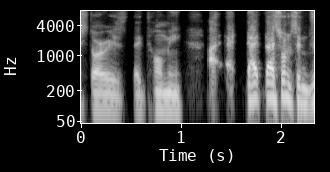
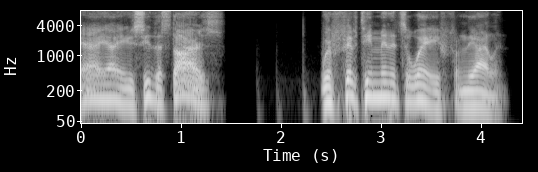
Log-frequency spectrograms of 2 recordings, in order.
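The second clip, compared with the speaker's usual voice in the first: put-on heavy, laid-on Greek accent; 2 semitones higher, 3 dB quieter than usual. Retelling what dad said on the ferry at night: imitating dad's heavy Greek accent. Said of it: "my dad's got a heavy Greek accent".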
